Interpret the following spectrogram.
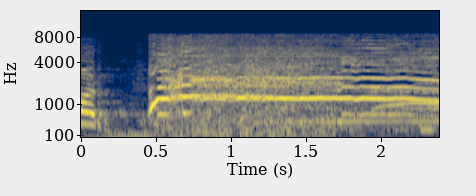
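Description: A woman screaming with joy: one long, high scream that starts about half a second in and is held steady.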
